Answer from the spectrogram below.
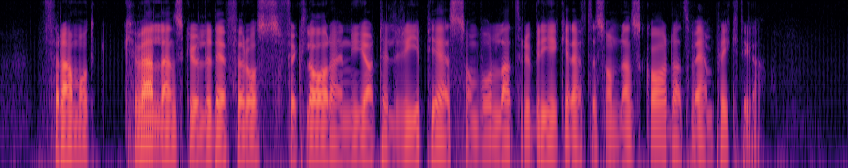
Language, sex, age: Swedish, male, 37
